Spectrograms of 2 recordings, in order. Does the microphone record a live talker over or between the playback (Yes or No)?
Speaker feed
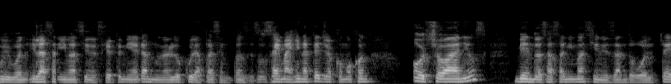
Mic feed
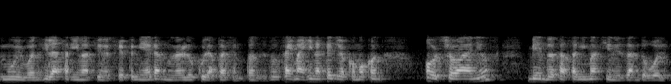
No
